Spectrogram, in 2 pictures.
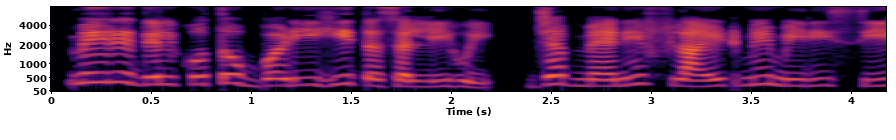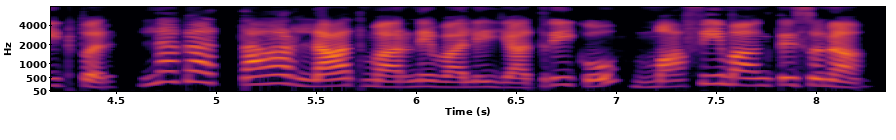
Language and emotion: Hindi, happy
